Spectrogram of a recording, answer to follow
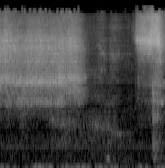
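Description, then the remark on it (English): A person imitates a rattlesnake's rattle with their mouth: a long, steady, high hissing buzz, then a short pause and a second, briefer and brighter burst. “Rattlesnake. Oh, boom! Was that your best rattle?”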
